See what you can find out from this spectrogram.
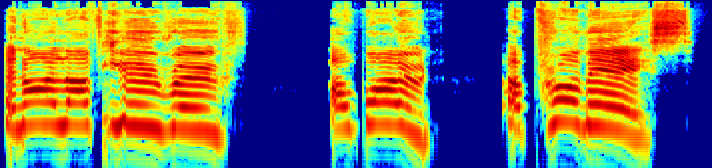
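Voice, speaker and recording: A woman's voice: high-pitched, unhurried, a bit bright, no echo, clean studio sound, voice pushed up. A woman voicing a frightened, tearful young orphan girl. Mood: shouting.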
